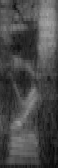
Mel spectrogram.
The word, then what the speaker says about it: Horace: But no, it's like no, it's Horace, like a European name or something.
